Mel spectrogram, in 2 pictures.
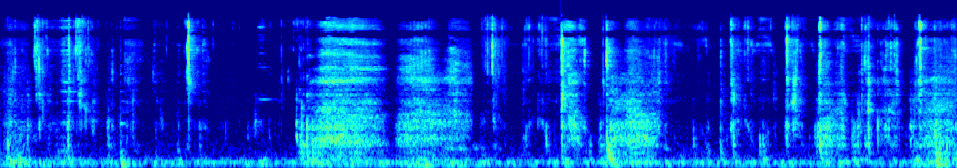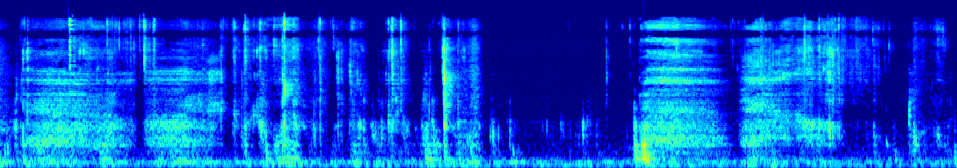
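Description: A person chewing and biting pizza close to the microphone: a run of crunchy bites and wet mouth clicks with short pauses between, with one sharp click about sixteen seconds in.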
